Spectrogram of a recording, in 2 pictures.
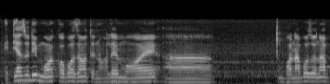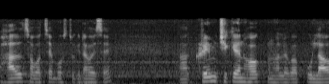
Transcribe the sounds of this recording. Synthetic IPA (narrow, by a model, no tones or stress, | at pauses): etijazodimojkɔbɔzãʊ̃tɛnɛɦɔlɛmoj | bɔnabɔzɔnabʱalsɔbɔtsabɔstukitaɦojsɛ | kɹimt͡ʃikɛnɦɔk̚pʊnɔɦɔlɛbapulaʊ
